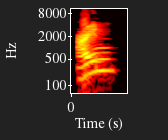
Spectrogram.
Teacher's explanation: Ain, tenggorokan bagian tengah.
